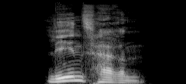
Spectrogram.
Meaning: 1. genitive/dative/accusative singular of Lehnsherr 2. plural of Lehnsherr
- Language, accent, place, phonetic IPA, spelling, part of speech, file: German, Germany, Berlin, [ˈleːnsˌhɛʁən], Lehnsherren, noun, De-Lehnsherren.ogg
